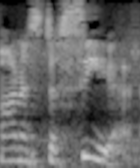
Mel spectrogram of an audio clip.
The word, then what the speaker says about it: Anastasia: And my husband, he speaks Russian, so he would tell you that the proper way to say this is Anastasia.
